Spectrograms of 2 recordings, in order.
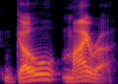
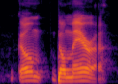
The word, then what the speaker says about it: GoMeyra: that ladies and gentlemen if you are unfamiliar go myra am i pronouncing that right yeah go mara gomera yeah g-o-m-e-y-r-a um if you're sick of having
